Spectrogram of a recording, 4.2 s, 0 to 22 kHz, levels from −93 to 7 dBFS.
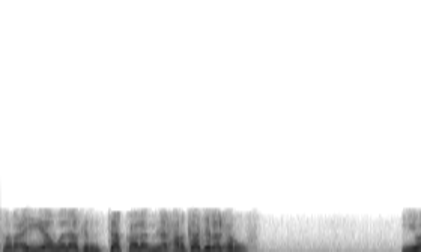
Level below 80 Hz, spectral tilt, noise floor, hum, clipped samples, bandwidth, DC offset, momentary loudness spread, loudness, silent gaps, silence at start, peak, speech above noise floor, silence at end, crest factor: -56 dBFS; -11.5 dB/octave; -62 dBFS; none; under 0.1%; 3.8 kHz; under 0.1%; 7 LU; -20 LUFS; none; 0.05 s; -6 dBFS; 42 dB; 0 s; 14 dB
